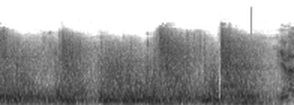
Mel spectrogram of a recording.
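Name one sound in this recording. Metal barrels clang and tumble over.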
